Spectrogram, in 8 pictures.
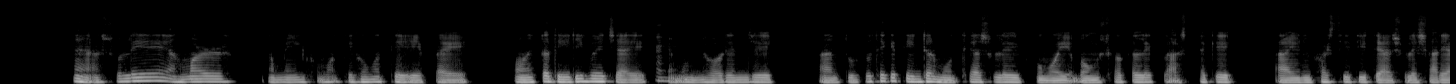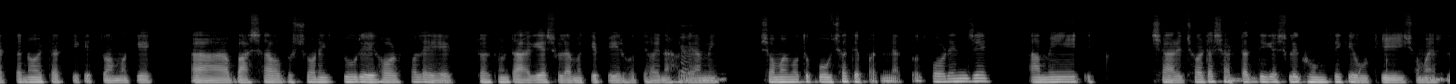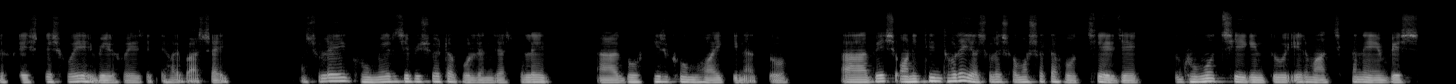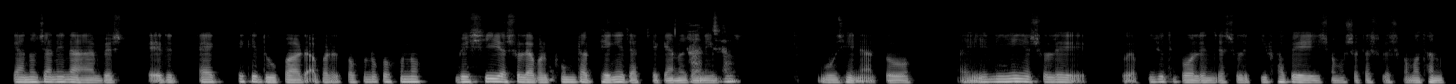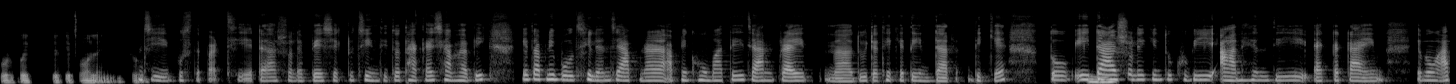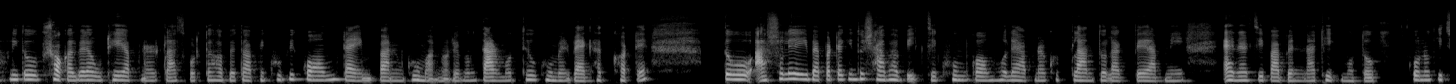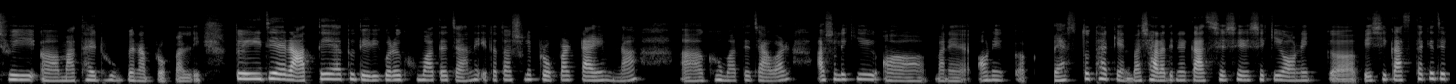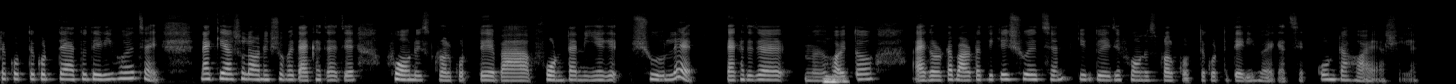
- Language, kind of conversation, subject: Bengali, advice, ঘুম থেকে ওঠার পর কেন ক্লান্ত লাগে এবং কীভাবে আরো তরতাজা হওয়া যায়?
- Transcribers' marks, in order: tapping; horn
